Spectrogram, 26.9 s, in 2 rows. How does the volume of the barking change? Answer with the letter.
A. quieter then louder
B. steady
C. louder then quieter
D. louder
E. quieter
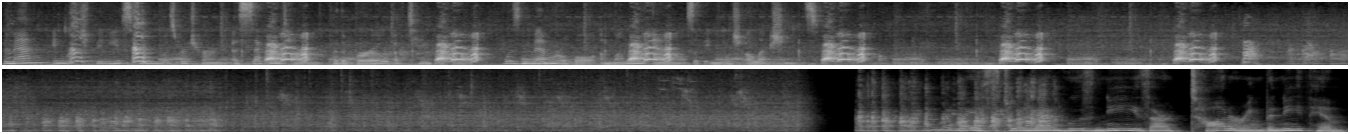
B.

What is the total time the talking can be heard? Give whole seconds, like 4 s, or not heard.
12 s.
